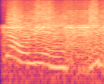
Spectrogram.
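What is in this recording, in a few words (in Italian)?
"ciao", Italian; ciao, lì esci!; Sant'Erasmo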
